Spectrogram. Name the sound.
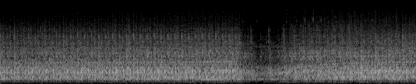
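Husqvarna Viking Huskylock S-25 serger sewing a flatlock stitch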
